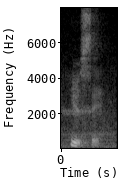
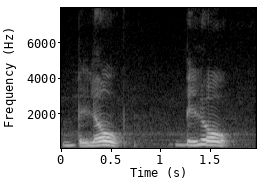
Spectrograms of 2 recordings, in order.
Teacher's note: The stress is on the second part, low.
